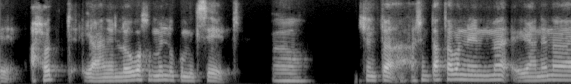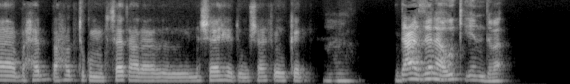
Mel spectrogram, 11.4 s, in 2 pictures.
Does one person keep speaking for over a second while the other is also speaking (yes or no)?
no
